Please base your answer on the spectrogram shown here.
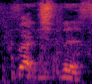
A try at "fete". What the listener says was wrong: not fetch. Fete. Fete. Like how fate is spelled, like a fate.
